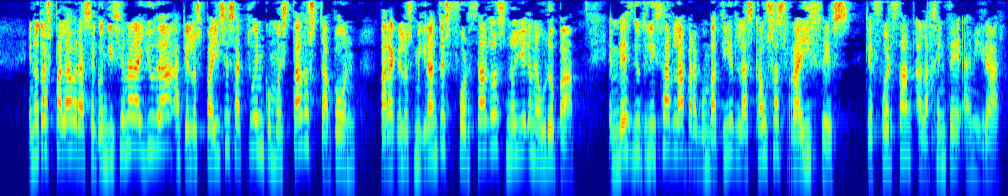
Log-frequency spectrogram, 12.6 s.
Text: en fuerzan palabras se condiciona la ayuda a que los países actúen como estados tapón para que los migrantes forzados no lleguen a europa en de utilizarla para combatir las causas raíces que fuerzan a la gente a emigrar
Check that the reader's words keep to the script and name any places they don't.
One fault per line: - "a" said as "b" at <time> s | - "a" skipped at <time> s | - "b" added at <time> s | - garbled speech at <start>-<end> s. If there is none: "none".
- "fuerzan" said as "otras" at 0.4 s
- "vez" added at 7.7 s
